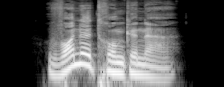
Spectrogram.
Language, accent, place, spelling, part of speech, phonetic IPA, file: German, Germany, Berlin, wonnetrunkener, adjective, [ˈvɔnəˌtʁʊŋkənɐ], De-wonnetrunkener.ogg
- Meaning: 1. comparative degree of wonnetrunken 2. inflection of wonnetrunken: strong/mixed nominative masculine singular 3. inflection of wonnetrunken: strong genitive/dative feminine singular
